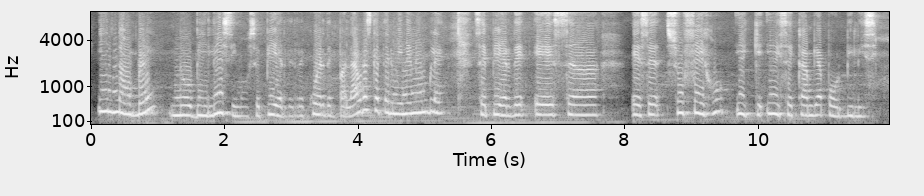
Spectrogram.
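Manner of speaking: usual speaking voice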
